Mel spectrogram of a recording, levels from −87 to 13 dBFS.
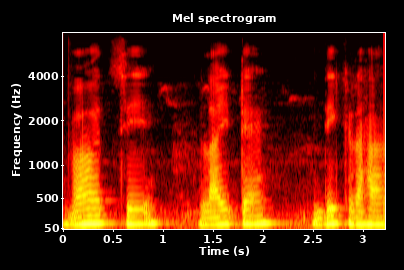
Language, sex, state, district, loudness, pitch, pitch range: Hindi, male, Bihar, Patna, -15 LUFS, 115 Hz, 110-120 Hz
